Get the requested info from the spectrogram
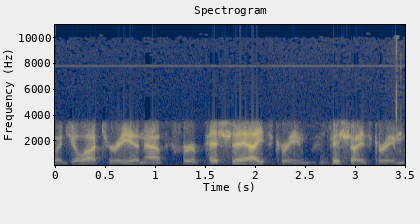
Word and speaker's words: pesce: Pesce and pesca. Pesce as in it's fish, and pesca would be peach.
